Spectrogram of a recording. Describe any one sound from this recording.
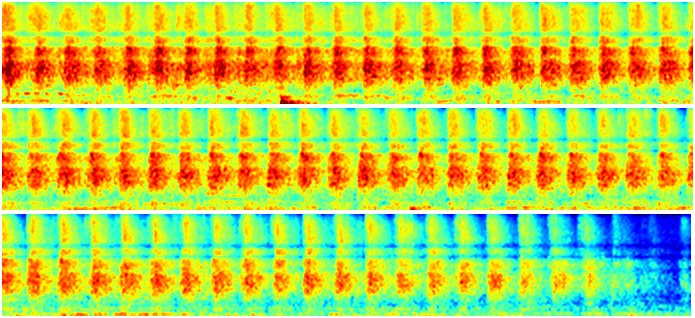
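Dancers stamp their feet in a fast, steady rhythm on a stage, slowly fading.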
